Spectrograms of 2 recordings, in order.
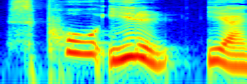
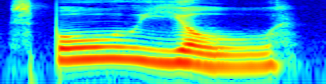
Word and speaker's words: spoil: 어, 발음이 spoil이 아니고 spoil, spoil. 끝부분에 l, 이런 L 사운드를 살려주시면 훨씬 더 멋진 발음이 되겠죠.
